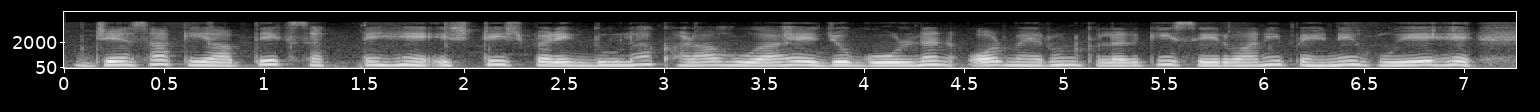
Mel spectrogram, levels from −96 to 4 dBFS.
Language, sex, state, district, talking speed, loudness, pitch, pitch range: Hindi, female, Uttarakhand, Uttarkashi, 190 wpm, -14 LUFS, 215 Hz, 200-230 Hz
